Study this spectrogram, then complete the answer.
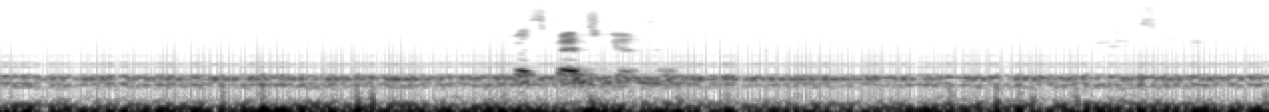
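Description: A car engine hums steadily with low road rumble, heard from inside the car.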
